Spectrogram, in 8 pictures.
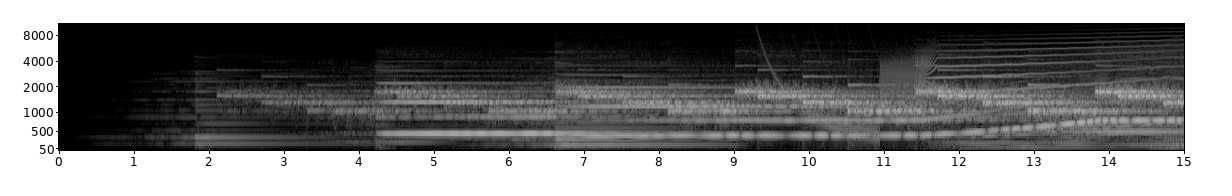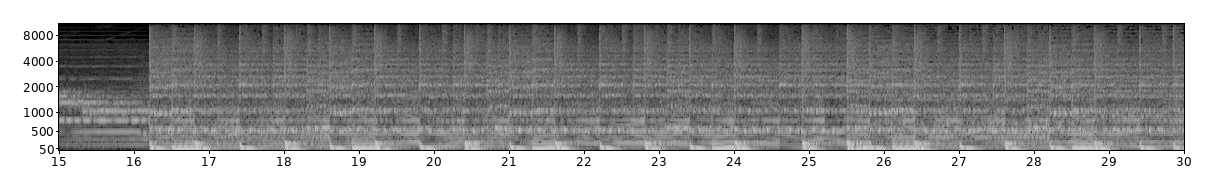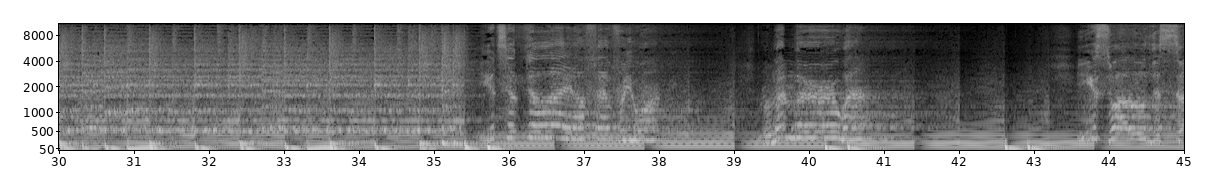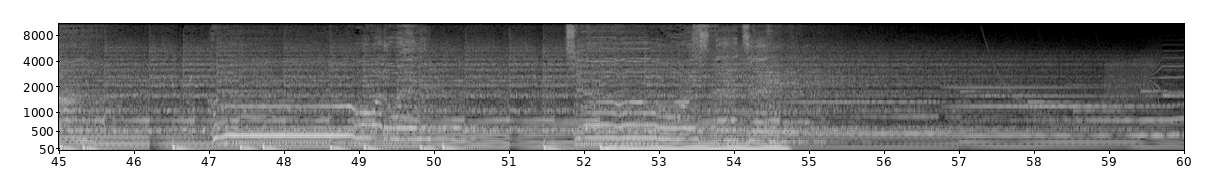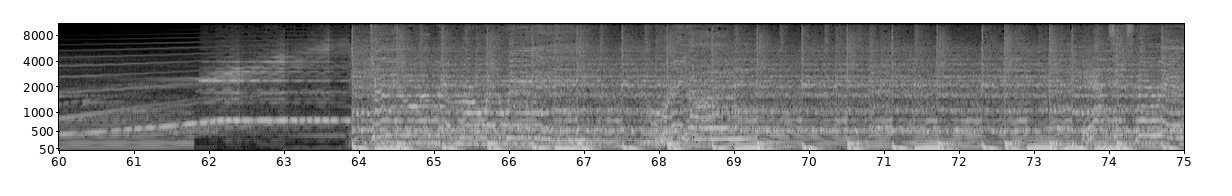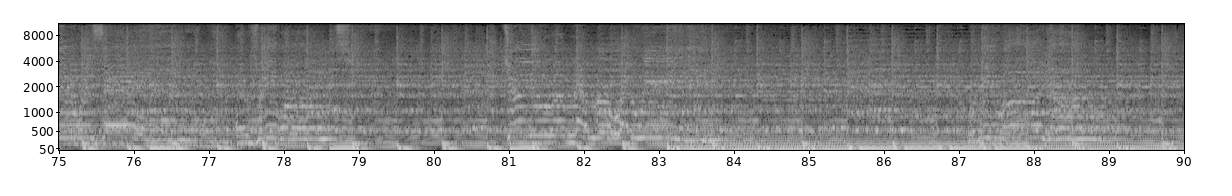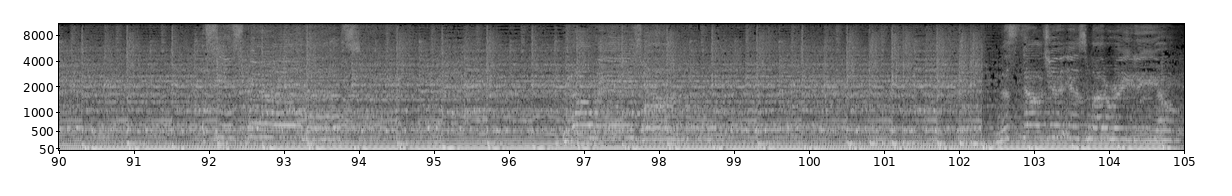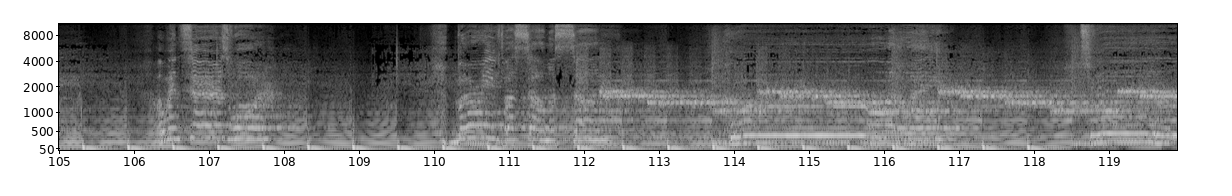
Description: alt indie/electro band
